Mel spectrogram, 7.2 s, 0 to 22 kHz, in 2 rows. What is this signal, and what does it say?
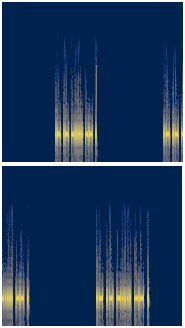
Morse code, heard as a keyed tone, about 52 wpm, 700 Hz. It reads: AA6ME AA6ME AA6ME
